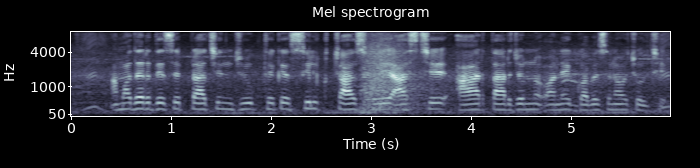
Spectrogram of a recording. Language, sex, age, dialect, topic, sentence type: Bengali, male, 18-24, Northern/Varendri, agriculture, statement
